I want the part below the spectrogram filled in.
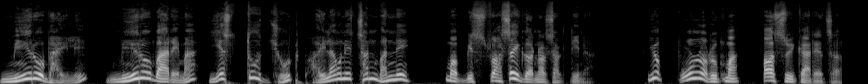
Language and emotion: Nepali, disgusted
